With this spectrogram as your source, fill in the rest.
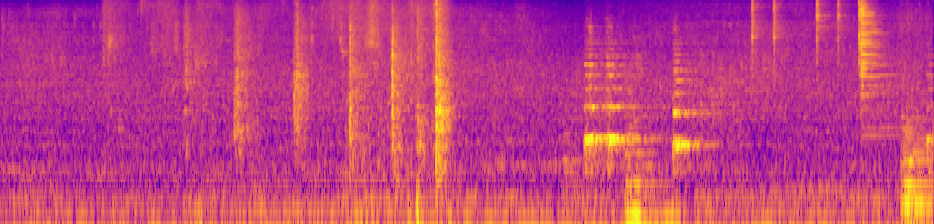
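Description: Shoes tap on stone stairs indoors.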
